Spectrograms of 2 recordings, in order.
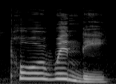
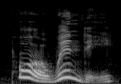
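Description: First: Slow, high plaintive moan; soft, slow lament. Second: Said in the usual way. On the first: A narrator's reading. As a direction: moan it mournfully, drawn out. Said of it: "it moans".

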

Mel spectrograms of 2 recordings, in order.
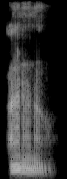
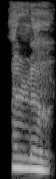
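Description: First: Said in the usual way. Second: A much higher, squeaky put-on voice; silly high-pitched falsetto; mock high voice. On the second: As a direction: pitch it way up, playful.

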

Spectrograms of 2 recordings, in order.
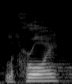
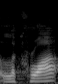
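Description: First: LaCroix said as "la-KROY", ending in oy; LaCroix, rhymed with "boy" at the end; LaCroix, the ending switched to "-kroy"; second guess at the name. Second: LaCroix said as "la-KRAH", ending in an open ah; first guess at the name. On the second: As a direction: try LaCroix tentatively as "luh-KRAH". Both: Shown as a demonstration. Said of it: "How do you say it?".

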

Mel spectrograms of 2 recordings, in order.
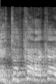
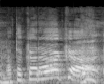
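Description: First: High-pitched Caracas, stressed on the last syllable; mistaken newcomer stress. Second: High-pitched correction, Caracas stressed on the middle syllable; locals' correct stress. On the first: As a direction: mimic arrivals saying ca-ra-CÁS. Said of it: "Ellos la decían en la última". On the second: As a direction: correct them with ca-RA-cas. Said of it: "y la gente". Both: Retold or imitated.

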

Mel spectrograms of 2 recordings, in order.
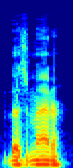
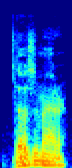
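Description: First: Louder, punchy brush-off; emphatic dismissal. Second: Said in the usual way. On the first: Real, not acted. Host dismissing listeners who skipped the episode, loud and emphatic. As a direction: wave it away firmly.

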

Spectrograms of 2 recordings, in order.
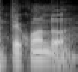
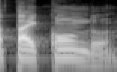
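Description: First: "Taekwondo" as quick "te-kwon-DO"; final-syllable stress. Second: "Taekwondo" as "tai-KON-do"; middle-syllable stress. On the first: Instructor demonstrates the Korean form, "Taekwondo" stressed on final "do". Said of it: "sílaba tônica é a última". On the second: Instructor shows how some say it, "Taekwondo" as "tai-KON-do". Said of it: "sílaba tônica no meio". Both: Shown as a demonstration.

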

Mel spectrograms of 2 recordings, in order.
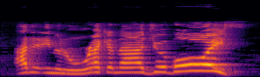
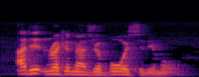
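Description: First: Loud, high exclamation to a long-lost friend; delighted recognition. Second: Lower, quicker, matter-of-fact dismissal; understated, falling brush-off; cool non-recognition. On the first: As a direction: burst out in surprise on hearing a forgotten voice. Acts out hearing a long-lost friend on phone. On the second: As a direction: brush off a voice you no longer know. Acts out no longer knowing Satan's voice. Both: Acted.

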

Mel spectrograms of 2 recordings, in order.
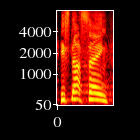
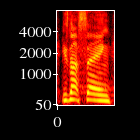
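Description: No difference in how they are said.

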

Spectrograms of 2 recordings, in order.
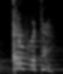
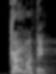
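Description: First: Very high, small put-on voice; comic squeak of an order; squeaky command. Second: Loud, short order; firm command. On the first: Believer ordering a debt to settle, squeaky command. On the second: Believer ordering a storm to settle, firm loud command. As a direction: command it to stop. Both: Shown as a demonstration.

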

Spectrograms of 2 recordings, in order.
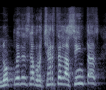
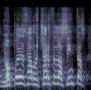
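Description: First: High, loud nagging put-down; mocking shout. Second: Higher and louder put-down; louder mocking shout. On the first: Imitating people saying you can't tie your shoes, high and loud. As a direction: bark the put-down like a scold. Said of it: "O te dijeron". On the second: Repeating the shoe-tying put-down to yourself, louder. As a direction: push the put-down even harder. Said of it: "y tú te sacabas".

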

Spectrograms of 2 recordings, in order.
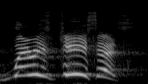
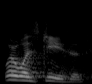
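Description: First: High, loud panicked shout; drawn-out frantic cry; freaking out. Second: Said in the usual way. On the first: Acted. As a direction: yell out for help in the storm. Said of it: "they're all freaking out".

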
